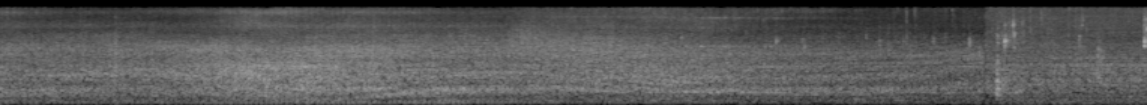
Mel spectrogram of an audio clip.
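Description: A road vehicle passing on the street, its engine and traffic noise swelling and then fading away, with a couple of small sharp clicks near the end.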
